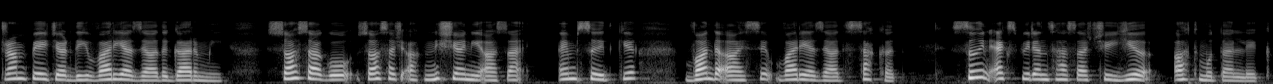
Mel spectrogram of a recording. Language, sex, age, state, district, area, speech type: Kashmiri, other, 18-30, Jammu and Kashmir, Baramulla, rural, spontaneous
